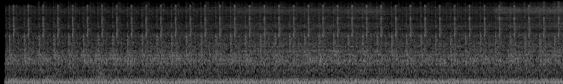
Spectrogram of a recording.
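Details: Nissan Note/Tiida 1.4 CR14DE at idle: steady, fast, light ticking a bit over two a second over an even idle; exhaust valve clearances too large, fixed by changing tappets to about 0.34–0.38 mm.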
